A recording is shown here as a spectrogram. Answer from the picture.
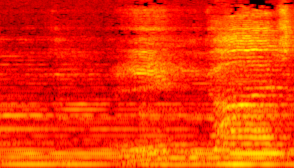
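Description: A woman and a man singing a gospel song into microphones over instrumental accompaniment, holding long notes.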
